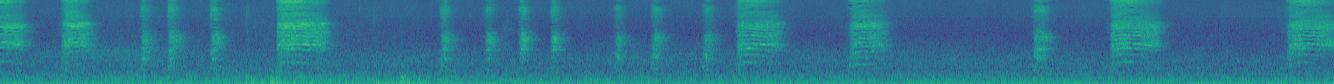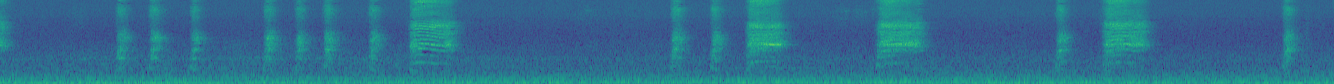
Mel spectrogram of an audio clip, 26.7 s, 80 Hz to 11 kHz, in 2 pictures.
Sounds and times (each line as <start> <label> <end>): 0.0 squirrelbark 3.4
4.4 squirrelbark 7.9
10.3 squirrelbark 10.6
14.5 squirrelbark 18.0
20.0 squirrelbark 21.3
22.1 squirrelbark 22.6
23.9 squirrelbark 24.9
26.1 squirrelbark 26.4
